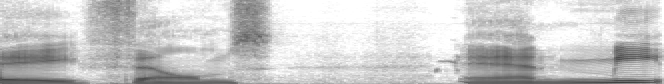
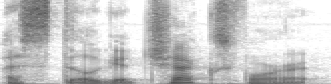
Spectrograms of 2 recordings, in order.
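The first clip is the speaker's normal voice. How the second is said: normal talking voice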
